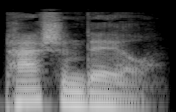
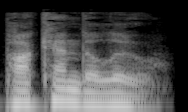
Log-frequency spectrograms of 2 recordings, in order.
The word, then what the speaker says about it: Passchendaele: Marchant, it was so strange to hear you call it Passchendaele." "Why, if I may ask?" "Because that's the way I pronounce it to myself. But I looked it up and it's more like Passchendaele."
